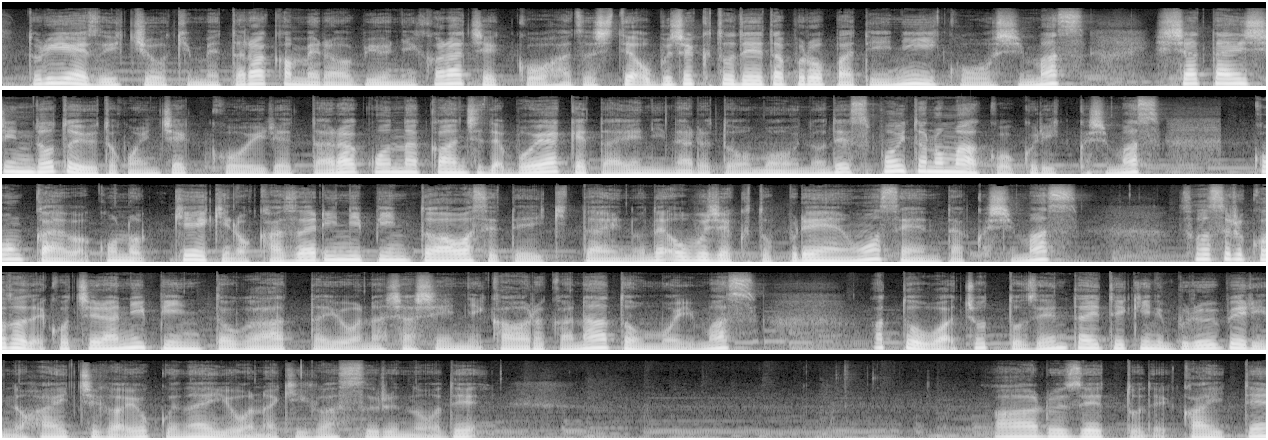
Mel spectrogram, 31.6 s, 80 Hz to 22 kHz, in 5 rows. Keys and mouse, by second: 1.1 click, 7.1 click, 10.9 click, 25.9-26.7 drag, 28.0 ctrl+click, 28.9 ctrl+click, 30.5 z.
